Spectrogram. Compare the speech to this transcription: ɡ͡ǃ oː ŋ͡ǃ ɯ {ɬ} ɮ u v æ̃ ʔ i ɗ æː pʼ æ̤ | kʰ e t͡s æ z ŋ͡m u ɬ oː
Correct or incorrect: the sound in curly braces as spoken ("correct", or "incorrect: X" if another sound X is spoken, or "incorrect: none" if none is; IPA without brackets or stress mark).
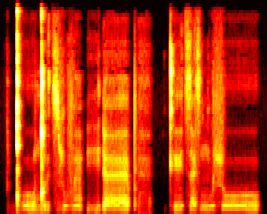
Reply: incorrect: t͡s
